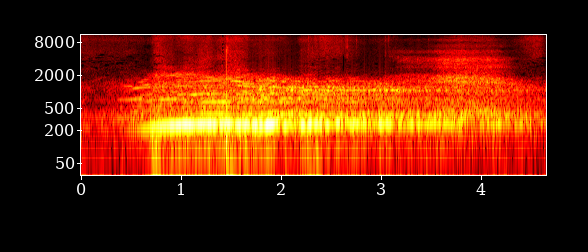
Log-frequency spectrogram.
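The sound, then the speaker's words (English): A whale vocalization: one long, steady moaning call with a buzzy, harmonic-rich tone, swelling in and holding for about four seconds before easing off, with no talking. “I'm going to take you on a relaxing journey with the cetaceans, our whale and dolphin friends.”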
